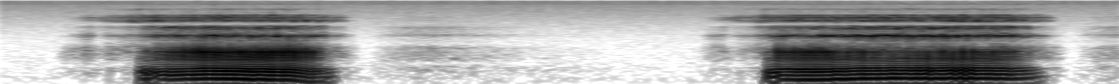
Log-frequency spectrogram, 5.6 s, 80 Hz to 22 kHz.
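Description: Loud, buzzing snores on each in-breath, about 19 breaths a minute, with a soft breathy out-breath after each; rhythmic sleep snoring.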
